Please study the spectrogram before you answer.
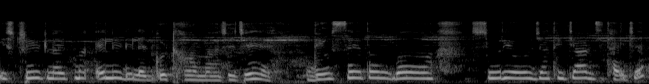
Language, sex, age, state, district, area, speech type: Gujarati, female, 18-30, Gujarat, Rajkot, urban, spontaneous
